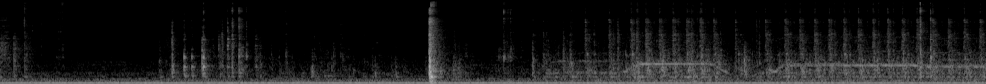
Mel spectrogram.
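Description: A home sewing machine bastes fabric, its needle running in a fast, steady mechanical chatter over a low motor hum, with a sharp click partway through and a faint whine as it continues.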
